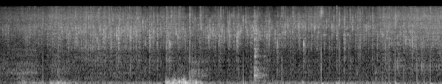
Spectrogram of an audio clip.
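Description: Duck foie gras escalopes sizzling steadily in their own hot fat in a frying pan on full heat. A few low knocks come about two seconds in.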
